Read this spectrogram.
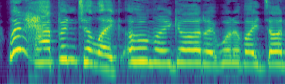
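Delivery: shrill, overwrought mock panic; high mock distress. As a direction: overact the guilty character. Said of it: "I was like".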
